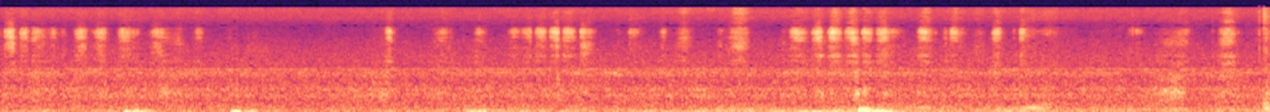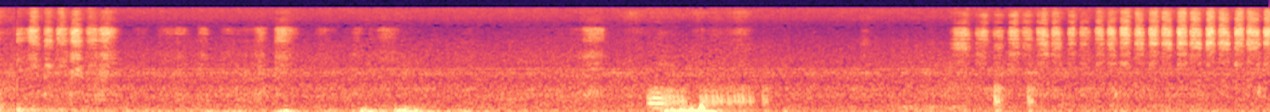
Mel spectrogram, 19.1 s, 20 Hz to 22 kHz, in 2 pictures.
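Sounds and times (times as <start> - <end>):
marker scratching on paper: 0.0 - 1.6, 2.8 - 7.9, 8.5 - 11.8, 16.7 - 19.0.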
